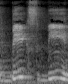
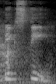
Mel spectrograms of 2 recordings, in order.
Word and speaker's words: Bixby: It's Bixby, not Bixty.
